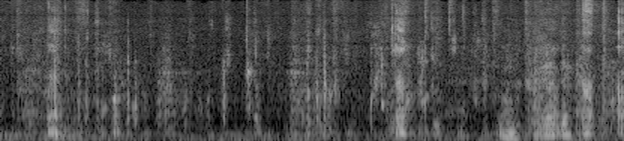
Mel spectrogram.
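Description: Newborn piglets grunt and squeal in short, close bursts with scuffling movement, while a person talks quietly alongside them.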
